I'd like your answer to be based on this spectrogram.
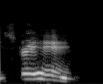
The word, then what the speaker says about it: Strahan: I hear two different pronunciations for your names, two, Strawn and Strahan. Which one do you use, Strahan? – Long A, Strahan.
